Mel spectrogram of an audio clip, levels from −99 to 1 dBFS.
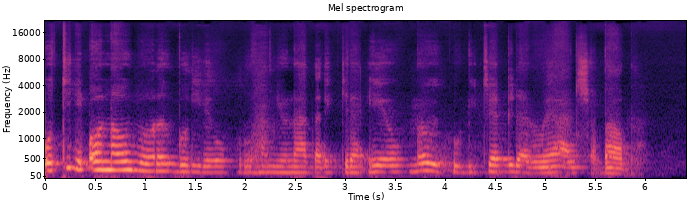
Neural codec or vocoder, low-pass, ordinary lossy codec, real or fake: codec, 44.1 kHz, 2.6 kbps, DAC; none; none; fake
